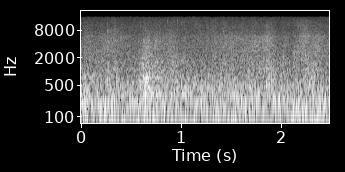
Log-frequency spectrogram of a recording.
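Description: Faint rustling and handling of a black leather thigh-high boot as it is adjusted at the ankle, with one soft brush about half a second in.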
